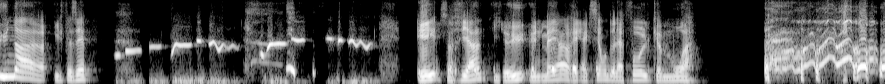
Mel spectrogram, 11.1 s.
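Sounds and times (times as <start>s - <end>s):
speech: 0.2s - 1.2s, 5.2s - 8.8s, 9.6s - 11.0s
person whistling a bright pop tune: 1.4s - 4.8s
laughter: 3.0s - 4.0s, 9.6s - 11.0s.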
